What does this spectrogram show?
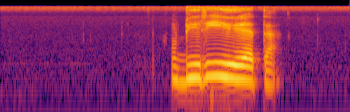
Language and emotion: Russian, angry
